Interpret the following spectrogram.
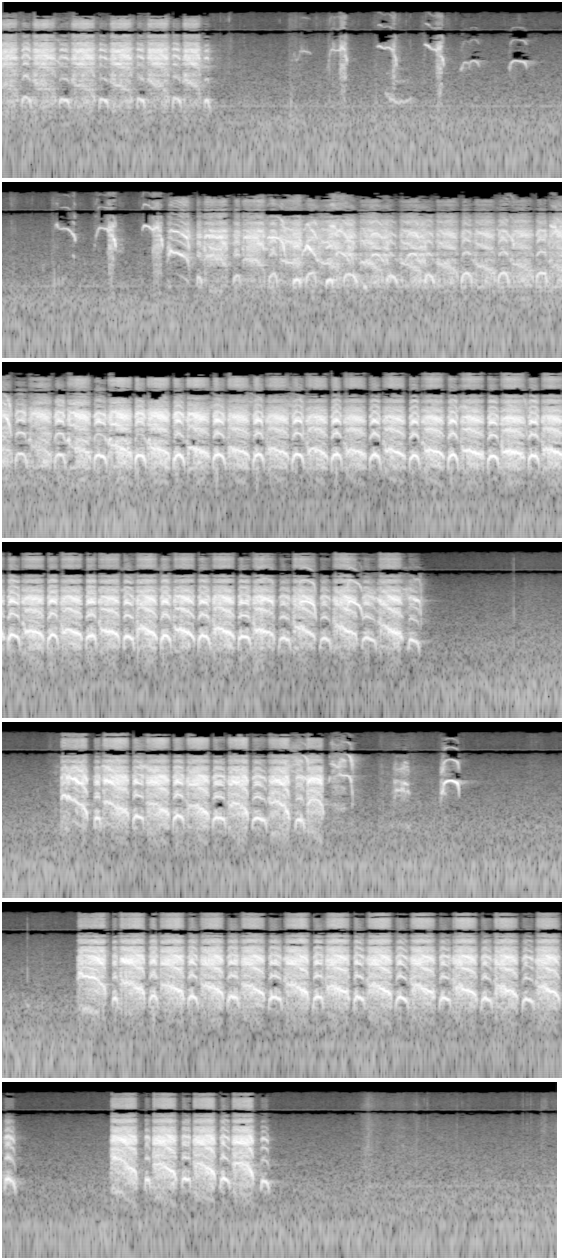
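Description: Baby caique chicks screaming: rapid, pulsing calls in bouts several seconds long, broken by short pauses, with a few single calls between the first bouts. This is the screaming that baby caiques keep up even when their crops are full.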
